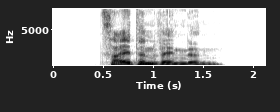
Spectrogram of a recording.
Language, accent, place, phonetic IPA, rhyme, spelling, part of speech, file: German, Germany, Berlin, [ˈt͡saɪ̯tn̩ˌvɛndn̩], -aɪ̯tn̩vɛndn̩, Zeitenwenden, noun, De-Zeitenwenden.ogg
- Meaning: plural of Zeitenwende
